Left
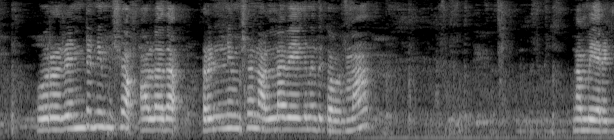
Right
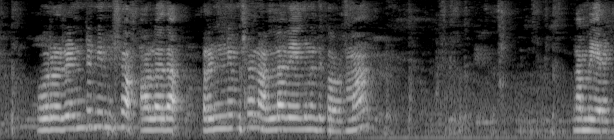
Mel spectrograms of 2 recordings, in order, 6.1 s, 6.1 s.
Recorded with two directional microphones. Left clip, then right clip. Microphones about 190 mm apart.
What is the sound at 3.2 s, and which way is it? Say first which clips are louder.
Speech: left 3 dB; 55° left (ahead or behind).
